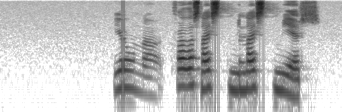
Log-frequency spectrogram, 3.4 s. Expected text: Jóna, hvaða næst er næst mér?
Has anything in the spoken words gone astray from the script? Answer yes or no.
no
